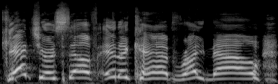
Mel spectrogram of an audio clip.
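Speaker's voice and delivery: put-on panicked voice. Speaker quotes what she told him, imitating her panicked voice. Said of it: "the panic in her voice".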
